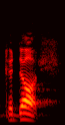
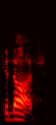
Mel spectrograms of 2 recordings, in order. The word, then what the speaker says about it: qadowsh: Strong's reference number 6918 for Old Testament words is spelled Q-A-D-O-W-S-H, Kadosh. It interprets Jehovah as the Holy One 50 times in the Old Testament. All right? Q-A-D-O-W-S-H, Kadosh.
